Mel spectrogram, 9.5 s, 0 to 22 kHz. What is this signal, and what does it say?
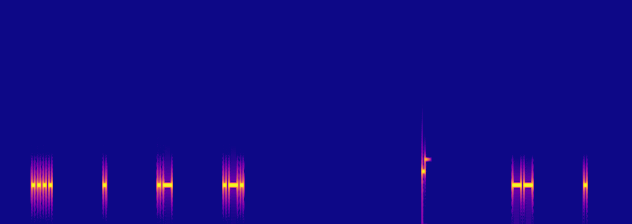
Morse code, heard as a keyed tone, about 28 wpm, spaced as for 10 wpm, 700 Hz. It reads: HEAR ME
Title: 6x Character Spacing - Top 500 Words - 28wpm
